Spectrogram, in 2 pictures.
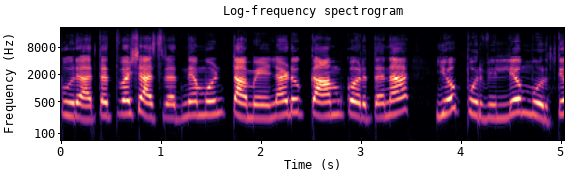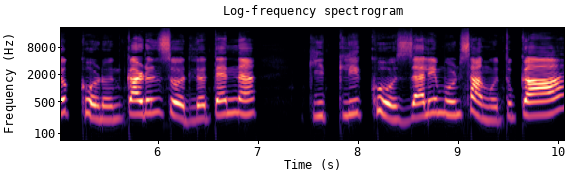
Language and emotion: Goan Konkani, happy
